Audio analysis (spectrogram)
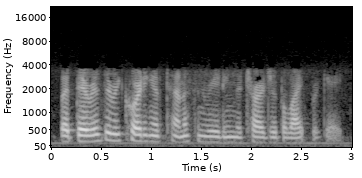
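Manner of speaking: ordinary talk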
